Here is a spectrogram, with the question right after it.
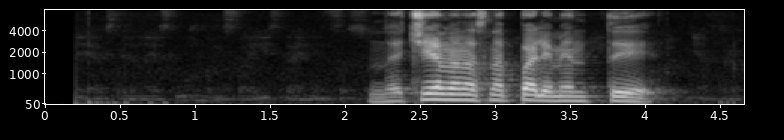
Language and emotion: Russian, angry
